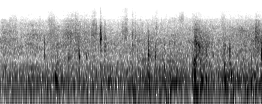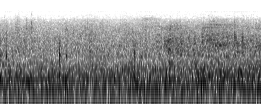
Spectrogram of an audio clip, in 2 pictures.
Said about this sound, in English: You can hear the flagpoles, the battle against the flagpoles, just highlighting how windy it is today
